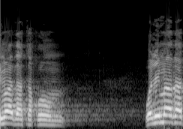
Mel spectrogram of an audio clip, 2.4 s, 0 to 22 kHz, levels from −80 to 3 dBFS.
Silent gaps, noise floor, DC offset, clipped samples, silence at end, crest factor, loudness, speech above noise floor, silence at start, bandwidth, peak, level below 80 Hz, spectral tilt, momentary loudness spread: none; -50 dBFS; under 0.1%; 0.4%; 0 s; 14 dB; -13 LUFS; 39 dB; 0 s; 12 kHz; 0 dBFS; -58 dBFS; -6.5 dB/octave; 10 LU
